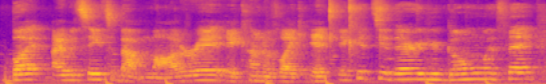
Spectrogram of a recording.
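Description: A man's voice: on the high side, normal speed, fairly bright tone, faint music behind. A man in his twenties chatting casually and emphatically in slangy bro talk as he co-hosts a review. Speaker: whiskey reviewer, co-host. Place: small room with home bar, indoors. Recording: roomy echo, slightly distant mic.

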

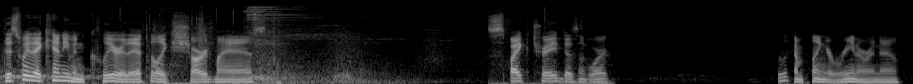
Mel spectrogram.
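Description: A man calmly commentating his own card game, his voice sitting at an ordinary middle pitch. He thinks aloud in a loose, unhurried way, dropping fillers as he weighs each move, with a faint hiss of noise behind him. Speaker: streamer playing a card game. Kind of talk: casual gameplay commentary.

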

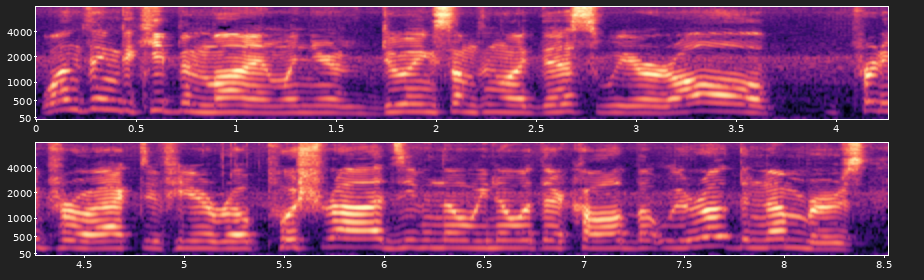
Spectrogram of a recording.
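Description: A man's voice: high-pitched, steady tone, moderate pace, sharp tone, rough recording. A man casually narrating how he rebuilds a boat engine, chatty and self-deprecating, working in a cramped engine bay below deck.

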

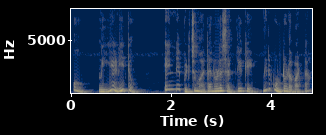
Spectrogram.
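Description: Brief: sneering storybook bully , read by a woman, dark husky tone. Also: a little high, very animated, moderate pace, muffled recording. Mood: menacing. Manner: sneering, menacing. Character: cruel young man, mocking bully.

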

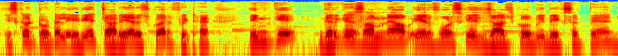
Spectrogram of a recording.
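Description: A man's voice: fairly high pitch, a little mellow. A man giving a scripted, informative tour-guide voice-over for a travel vlog. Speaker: travel vlogger.

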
